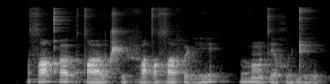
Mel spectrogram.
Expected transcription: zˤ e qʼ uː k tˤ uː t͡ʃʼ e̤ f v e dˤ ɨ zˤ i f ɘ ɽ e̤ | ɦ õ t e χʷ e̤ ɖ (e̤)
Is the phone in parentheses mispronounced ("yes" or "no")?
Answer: no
